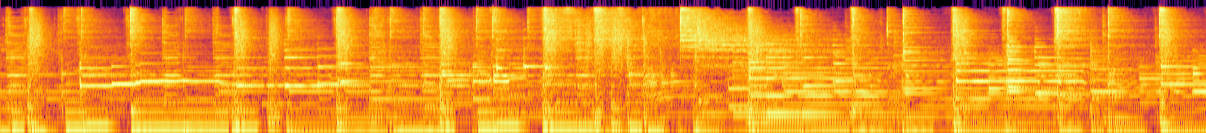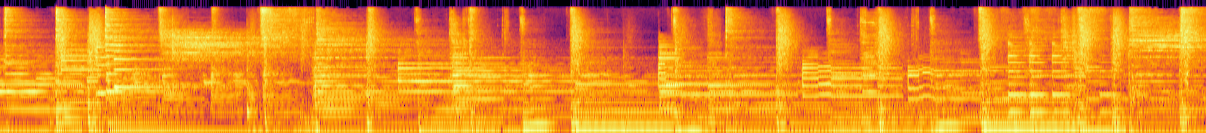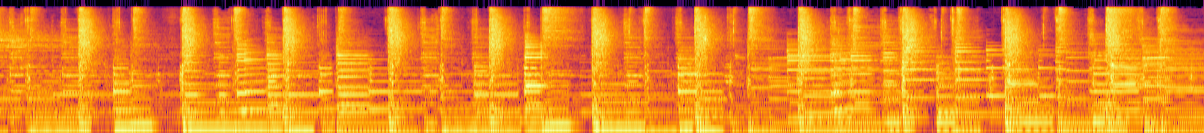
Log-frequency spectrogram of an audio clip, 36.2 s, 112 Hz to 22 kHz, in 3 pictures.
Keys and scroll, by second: 0.2 9, 12.5 Escape, 13.3 d, 15.1 5, 15.5 6, 16.8 Return, 18.0 Escape, 22.7 Escape, 27.3 d, 31.4 3, 31.8 9, 32.3 Return, 33.9 Escape.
